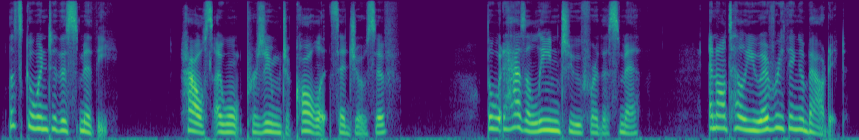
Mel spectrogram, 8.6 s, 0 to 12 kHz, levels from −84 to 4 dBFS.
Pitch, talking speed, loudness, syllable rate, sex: 225 Hz, 195 wpm, -18 LUFS, 6.5 syllables/s, female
